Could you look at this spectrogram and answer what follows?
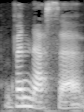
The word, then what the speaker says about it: Vanessa: My handle is, make sure I say it right, at Vanessa, V-A-N-E-S-S-A, underscore oil releaser.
